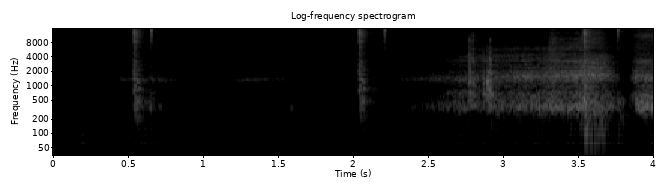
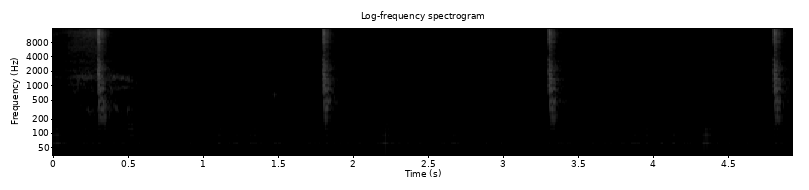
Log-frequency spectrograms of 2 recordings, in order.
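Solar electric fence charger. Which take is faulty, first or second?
second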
